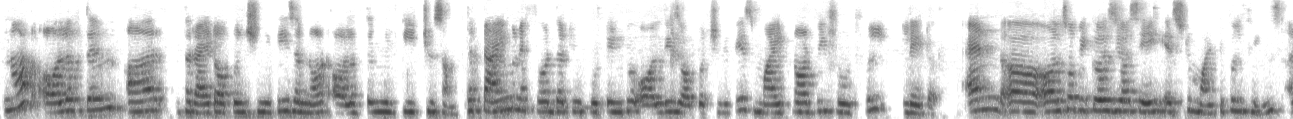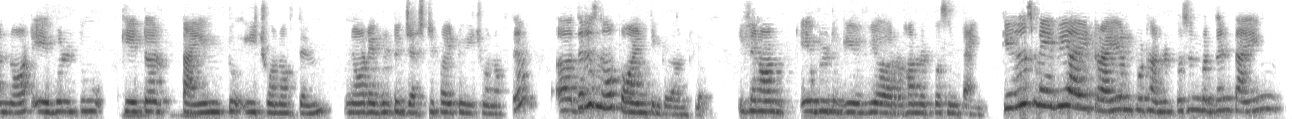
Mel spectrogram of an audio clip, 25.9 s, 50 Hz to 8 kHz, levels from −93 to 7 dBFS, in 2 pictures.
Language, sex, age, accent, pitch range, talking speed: Telugu, female, 20-39, native, 220-275 Hz, 215 wpm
